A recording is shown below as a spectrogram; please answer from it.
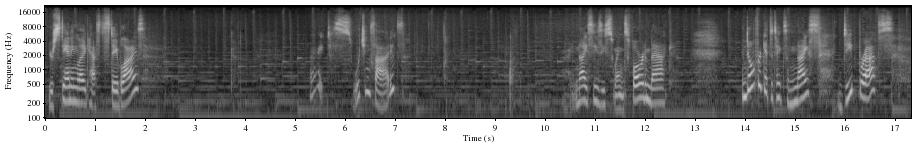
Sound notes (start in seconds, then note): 12.9 inhales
